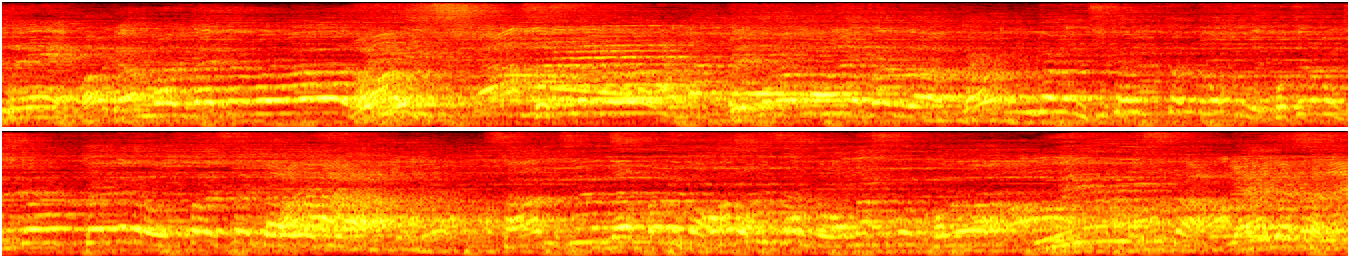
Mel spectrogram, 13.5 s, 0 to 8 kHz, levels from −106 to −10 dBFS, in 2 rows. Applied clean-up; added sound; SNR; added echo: none; none; none; reverberation time 1.0 s.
